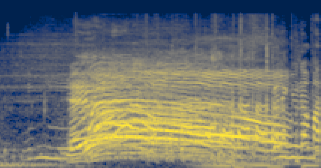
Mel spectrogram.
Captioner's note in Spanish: campistas animando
